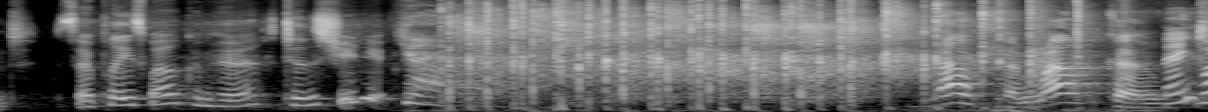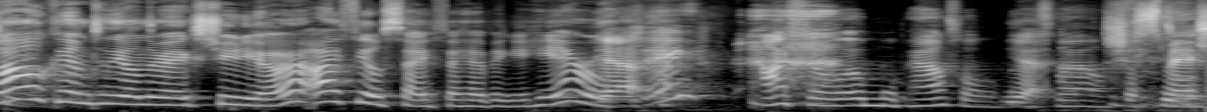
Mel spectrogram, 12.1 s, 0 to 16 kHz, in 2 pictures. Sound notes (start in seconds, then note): 2.2 applause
